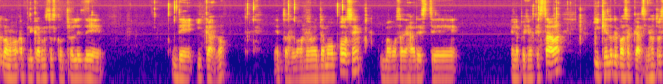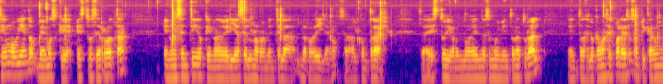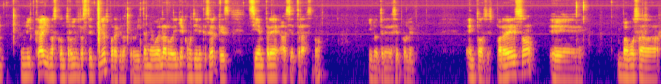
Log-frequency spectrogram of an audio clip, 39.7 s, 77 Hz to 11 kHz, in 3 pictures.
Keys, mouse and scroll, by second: 3.3 click, 4.9-5.9 drag, 6.7 click, 8.3 r, 11.6 shift+middle click, 12.8 r, 14.5-15.6 middle drag, 16.3 KP_3, 18.1 click, 18.8-19.9 middle drag, 20.5 KP_3, 22.2 r, 25.9 middle click, 26.8 shift+middle click, 28.0 KP_3, 29.0 shift+middle click, 30.8 r.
